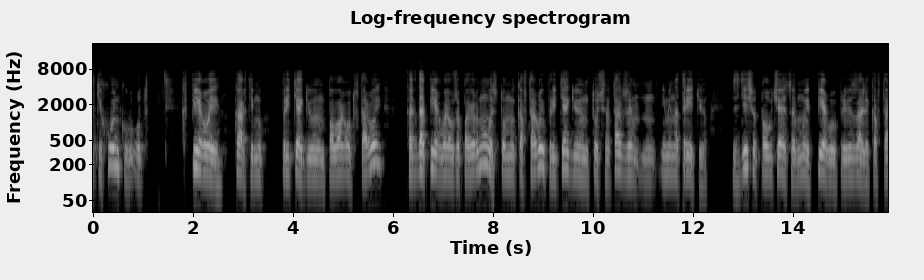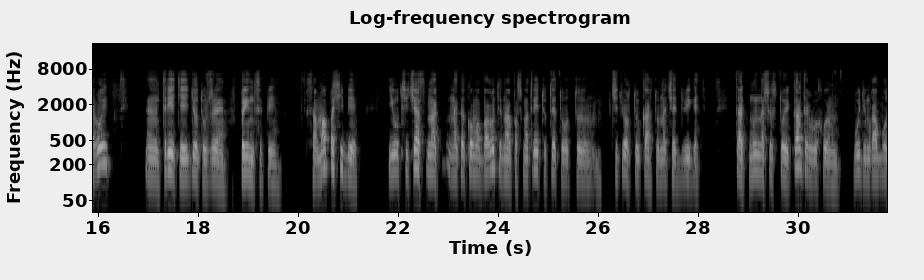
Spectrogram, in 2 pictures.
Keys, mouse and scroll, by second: 25.0 click, 28.8 click, 30.7 click.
